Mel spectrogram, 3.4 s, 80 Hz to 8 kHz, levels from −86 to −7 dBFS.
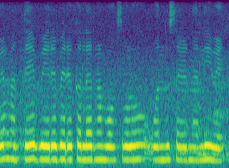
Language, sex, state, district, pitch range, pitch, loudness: Kannada, female, Karnataka, Bidar, 230-235 Hz, 235 Hz, -12 LUFS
